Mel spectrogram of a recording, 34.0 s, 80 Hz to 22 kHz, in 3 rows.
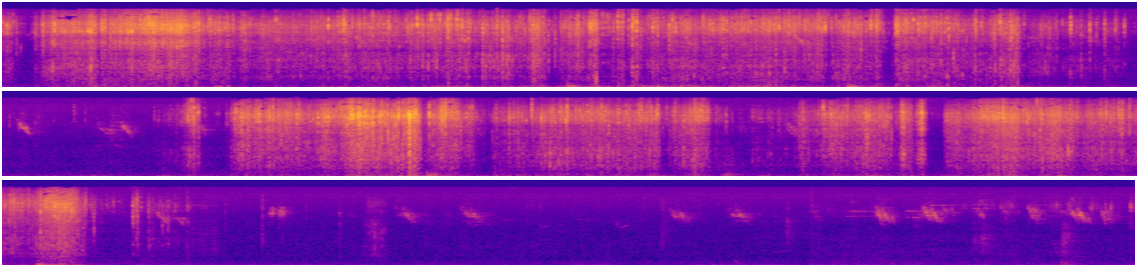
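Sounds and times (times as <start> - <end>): parchment and foil crinkling: 0.0 - 11.5, 12.8 - 24.8.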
